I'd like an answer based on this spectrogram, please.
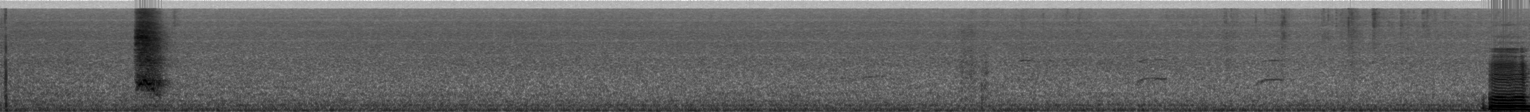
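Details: A mother deer caring for her fawn in a yard gives a single harsh, explosive bark like a loud sneeze at kittens, in otherwise quiet surroundings.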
